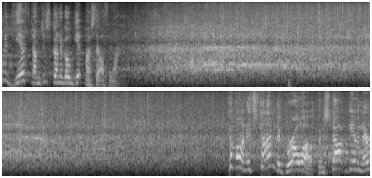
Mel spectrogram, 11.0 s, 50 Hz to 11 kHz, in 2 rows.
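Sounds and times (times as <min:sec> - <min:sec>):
large audience applauding: 0:02.0 - 0:11.0.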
